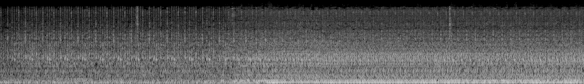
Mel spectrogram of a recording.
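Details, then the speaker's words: 2003 Ford F-550 XL, 7.3 L diesel, 129,152 miles, warm after about 30 minutes running: smooth steady idle clatter, then clean rise to higher even drone on rev; engine sounds great, normal. "Engine sounds great. I'll rev it up a little so you can hear it. It's idling smooth."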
